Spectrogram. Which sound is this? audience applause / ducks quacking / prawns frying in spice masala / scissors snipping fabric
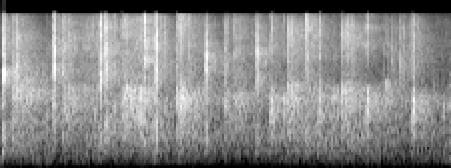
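audience applause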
